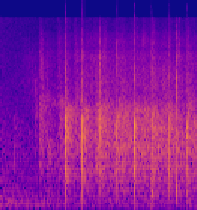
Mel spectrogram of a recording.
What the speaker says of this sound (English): Ladies and gentlemen, another round of applause for our panelists this morning.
